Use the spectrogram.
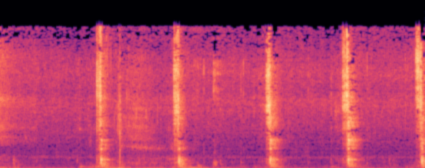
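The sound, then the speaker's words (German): A knife cuts food into even pieces with five sharp, evenly spaced chops. The chops are quiet and stand alone with no talking. “Das ist wieder so ein Gericht, wo man so ein bisschen üben kann, gleichmäßig zu schneiden.”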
